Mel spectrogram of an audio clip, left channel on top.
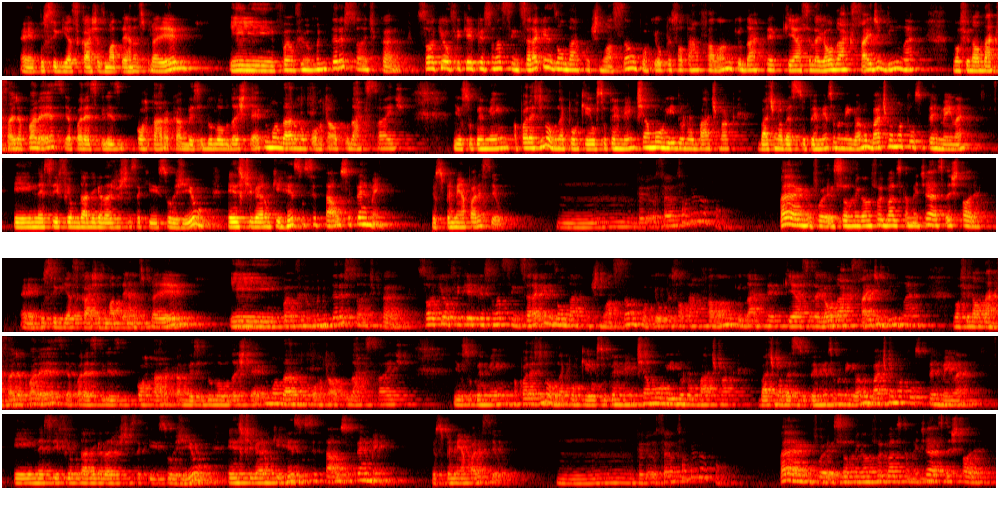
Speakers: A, on the left; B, in the centre.
A: eh, conseguir as caixas maternas para ele, e
B: Uhum,
A: foi um filme muito interessante, cara. Só que eu fiquei pensando assim, será que eles vão dar a continuação? Porque o pessoal tava falando que o Dark, é, que ia ser legal o Darkseid vir, né? No final, o Darkseid
B: uhum,
A: aparece, e aparece que eles cortaram a cabeça do Lobo da Steppe e mandaram no portal pro Darkseid. E o Superman aparece de novo, né? Porque o Superman tinha morrido no Batman, Batman vs
B: uhum,
A: Superman, se eu não me engano, o Batman matou o Superman, né? E nesse filme da Liga da Justiça que surgiu,
B: uhum.
A: eles tiveram que ressuscitar o Superman. E o Superman apareceu.
B: Hum, entendeu? Isso aí eu não sabia não, pô.
A: É, foi, se eu não me engano, foi basicamente essa a história.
